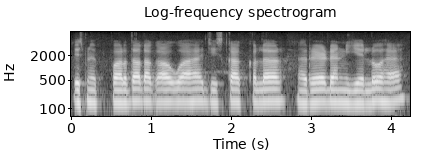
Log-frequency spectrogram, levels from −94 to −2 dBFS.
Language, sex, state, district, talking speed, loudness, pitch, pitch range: Hindi, male, Jharkhand, Palamu, 155 wpm, -16 LUFS, 145 Hz, 145-150 Hz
